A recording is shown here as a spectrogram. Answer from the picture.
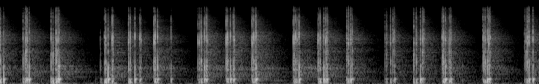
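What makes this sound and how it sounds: Long nails tap and scratch fast on a medium, empty, hollow red plastic bowl held beside the mic. The result is a rapid series of sharp, hollow clicks with a low plastic body tone and a bright scratchy edge, each decaying quickly.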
